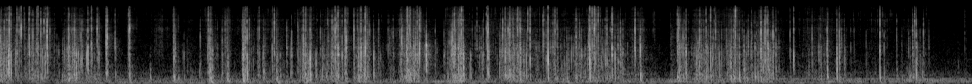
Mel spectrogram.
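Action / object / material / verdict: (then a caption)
scrape / thin plastic bag filled with water / plastic film / none. Fingers squeeze and crinkle the thin film of a small, clear plastic bag full of water. Dense, bright crinkling and crackling comes in quick, sharp bursts over a faint low background hum, with the rustling continuing throughout the clip.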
